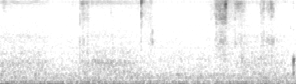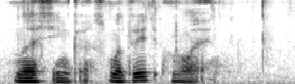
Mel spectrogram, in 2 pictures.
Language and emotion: Russian, neutral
